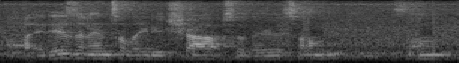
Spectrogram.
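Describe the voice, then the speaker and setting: Fairly quick speech with fairly even intonation comes through audible room echo and noticeable background noise. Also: man. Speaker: AV equipment reviewer. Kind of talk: product review demo. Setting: large insulated shop with metal walls, concrete floor. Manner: casual, many fillers; moderate volume, carrying voice.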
